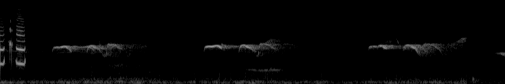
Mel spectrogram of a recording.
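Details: Rose-ringed parakeet, a ringneck parrot, giving three drawn-out chirping calls around two kilohertz, each lasting about a second and spaced roughly two seconds apart, with a short sharp note at the start and low background rumble.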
